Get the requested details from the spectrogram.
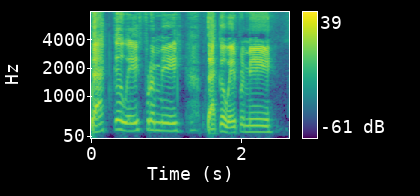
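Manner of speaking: loud, brash, ignorant-sounding, very high holler. Retelling how a woman reacted as a man walked over: imitating someone loud and ignorant. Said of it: "all loud and ignorant".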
